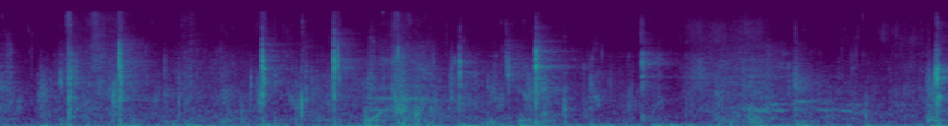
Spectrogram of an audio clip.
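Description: Close-up eating sounds of people chewing rice and pork curry eaten by hand: irregular wet mouth clicks and lip smacks.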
